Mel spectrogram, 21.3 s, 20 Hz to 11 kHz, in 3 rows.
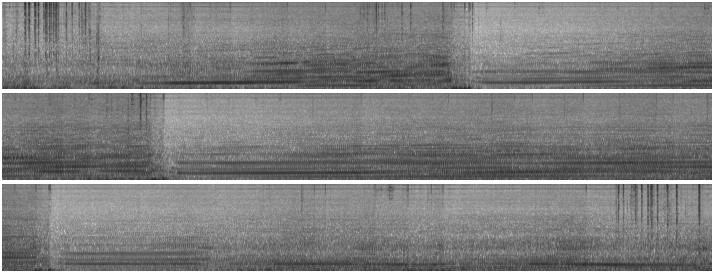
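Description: BMW E46 M3 CSL's straight-six engine, heard from inside the cabin, accelerating hard through the gears: the engine note climbs steadily and drops sharply at three upshifts, about five, nine and fifteen seconds in, then holds roughly steady revs near the end.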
